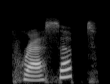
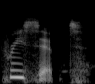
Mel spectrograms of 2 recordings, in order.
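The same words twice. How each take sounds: First: Precept with "preh" as first syllable; wrong short E. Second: Precept said PREE-sept; long E. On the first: Teacher asks which reading is right, short E version. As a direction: say precept as PRESS-ept, short E. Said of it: "So we don't say". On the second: Teacher offers the other reading, long E version. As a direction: give precept a long "ee" in the first syllable. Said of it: "the vowel sound is not". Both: Shown as a demonstration.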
